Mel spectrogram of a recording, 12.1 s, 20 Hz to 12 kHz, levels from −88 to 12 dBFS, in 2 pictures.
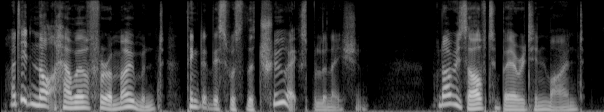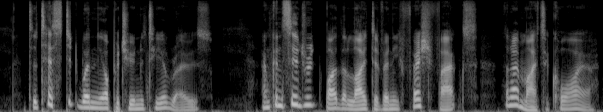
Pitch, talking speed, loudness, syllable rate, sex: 155 Hz, 215 wpm, -21 LUFS, 6.3 syllables/s, male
